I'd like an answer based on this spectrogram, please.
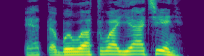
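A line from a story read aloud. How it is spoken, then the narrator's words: Yelling. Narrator (Russian): заорал Тео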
